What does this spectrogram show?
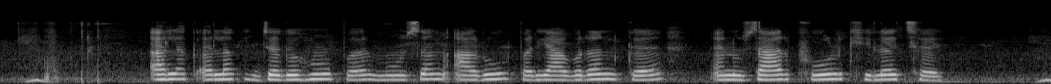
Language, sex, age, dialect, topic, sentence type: Maithili, female, 31-35, Angika, agriculture, statement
